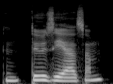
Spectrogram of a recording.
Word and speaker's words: enthusiasm: So in the noun forms, we say enthusiast, enthusiasm, with the accent on the second syllable.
